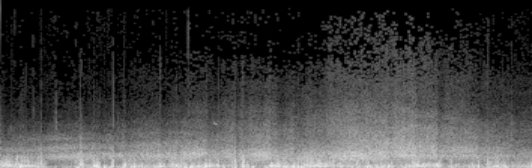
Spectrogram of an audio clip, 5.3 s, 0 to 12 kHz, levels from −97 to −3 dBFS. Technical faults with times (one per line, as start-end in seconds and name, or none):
none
